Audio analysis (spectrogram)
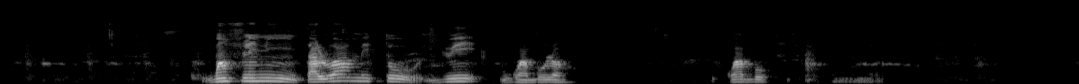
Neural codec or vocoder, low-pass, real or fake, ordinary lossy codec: none; 7.2 kHz; real; Opus, 64 kbps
